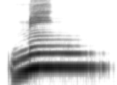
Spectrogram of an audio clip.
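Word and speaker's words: ميم: শিখেছি সেটা কি অক্ষর মিম কোন জায়গা থেকে উচ্চারণ হবে দুই ঠেটের শুকনো অংশ থেকে দুই ঠোঁটের শুকনো অংশ থেকে মিম উচ্চারিত হবে কয় আলিফ টান চার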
